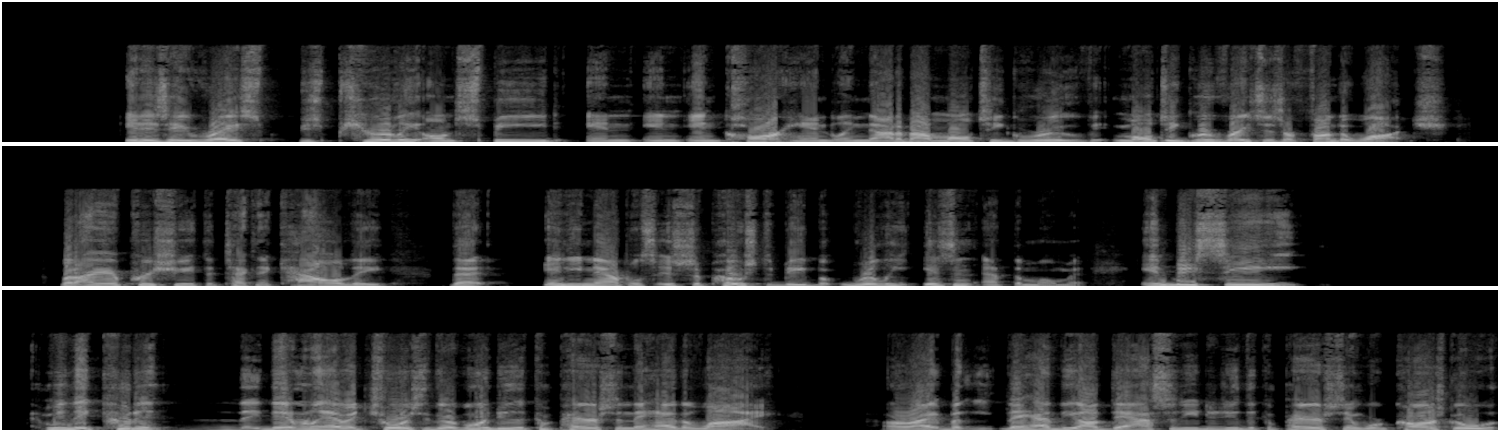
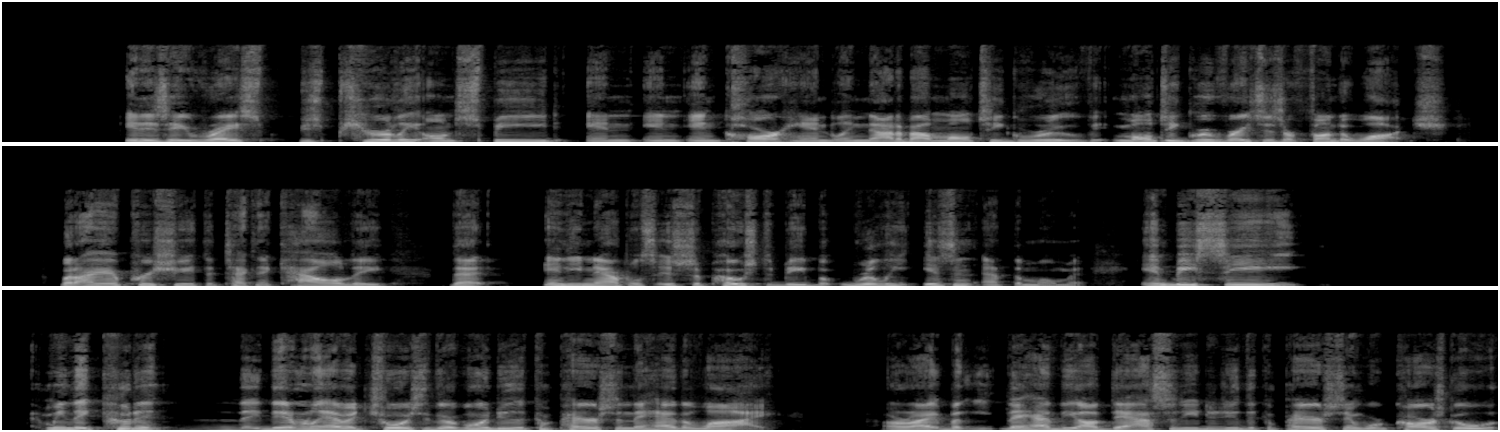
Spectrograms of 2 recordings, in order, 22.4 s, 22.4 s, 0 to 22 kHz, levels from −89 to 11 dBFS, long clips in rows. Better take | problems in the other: second | distortion; slight; 5% of the sound clipped

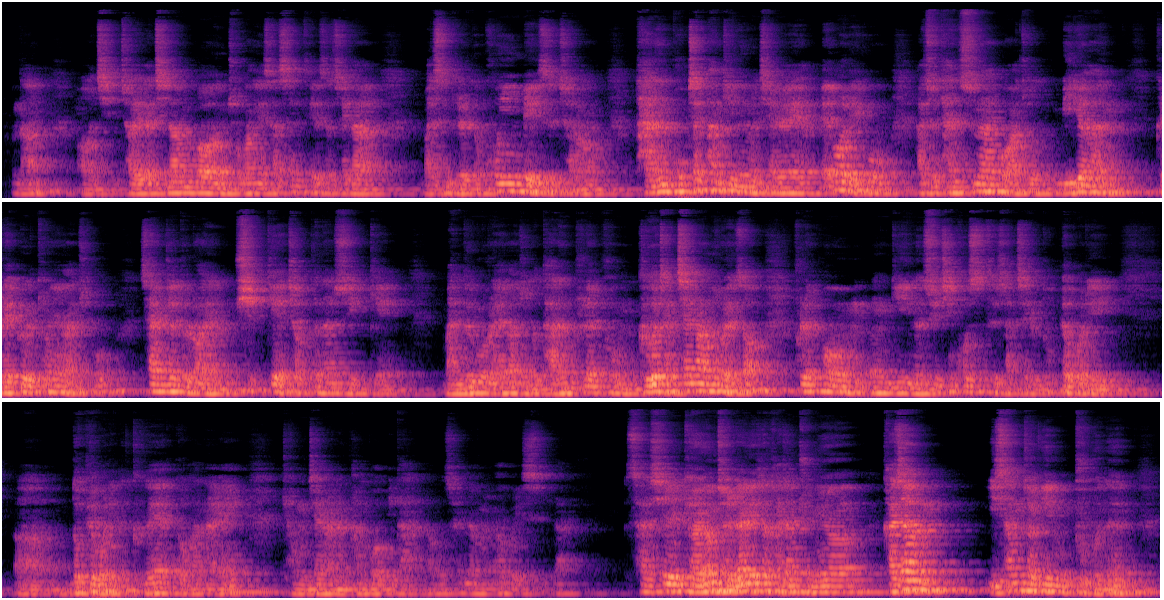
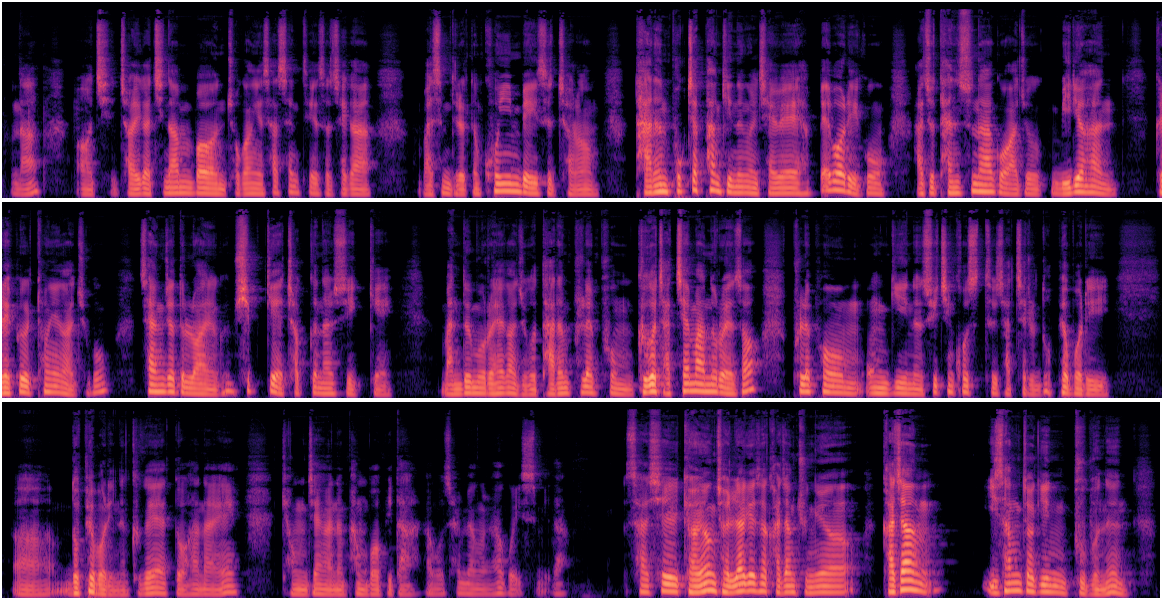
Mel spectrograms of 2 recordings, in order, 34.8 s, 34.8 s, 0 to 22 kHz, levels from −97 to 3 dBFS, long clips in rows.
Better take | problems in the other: second | room echo; strong; dies away in 0.9 s // off-mic speech; far

